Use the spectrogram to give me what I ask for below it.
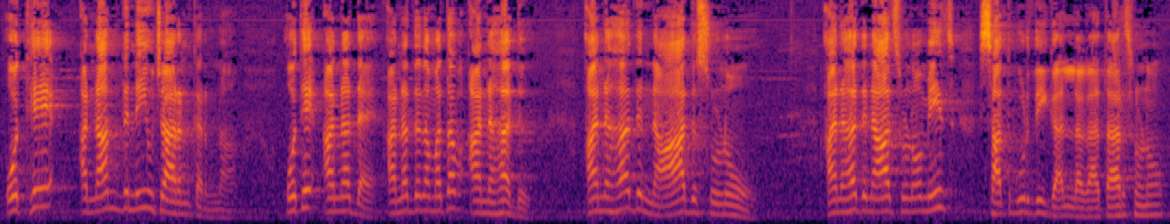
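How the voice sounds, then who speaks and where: A man delivers a sermon to a congregation, his voice high, bright and full of lively swings in pitch. He mixes English phrases into his speech, rising to emphatic peaks and then dropping soft. A faint hum of room noise sits behind him. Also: measured pace. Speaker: Sikh preacher. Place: gurdwara hall.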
